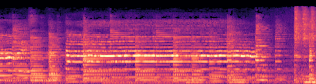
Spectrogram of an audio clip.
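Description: Live acoustic music: a woman's voice holding long sung notes over acoustic guitar accompaniment. The music dips briefly just before the end.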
